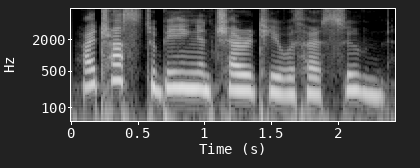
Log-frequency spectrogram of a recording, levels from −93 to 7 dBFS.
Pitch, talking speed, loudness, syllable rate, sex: 220 Hz, 220 wpm, -15 LUFS, 5.0 syllables/s, female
